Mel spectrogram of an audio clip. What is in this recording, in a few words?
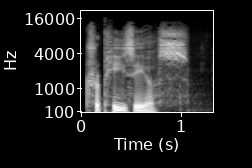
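"trapezius", British English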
